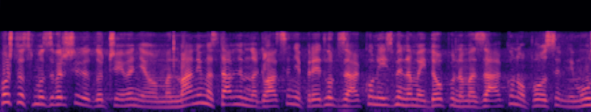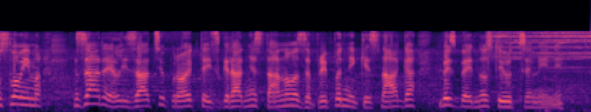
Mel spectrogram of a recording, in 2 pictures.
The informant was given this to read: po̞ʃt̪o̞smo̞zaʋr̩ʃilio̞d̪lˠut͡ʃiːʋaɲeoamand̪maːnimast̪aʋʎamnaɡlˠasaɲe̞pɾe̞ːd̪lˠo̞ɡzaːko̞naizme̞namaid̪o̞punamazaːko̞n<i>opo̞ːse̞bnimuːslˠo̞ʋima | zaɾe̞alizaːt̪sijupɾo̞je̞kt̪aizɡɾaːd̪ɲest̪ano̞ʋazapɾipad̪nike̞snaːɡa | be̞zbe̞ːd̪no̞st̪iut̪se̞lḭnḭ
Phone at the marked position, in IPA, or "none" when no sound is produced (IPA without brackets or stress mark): a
